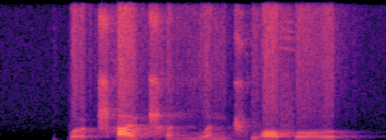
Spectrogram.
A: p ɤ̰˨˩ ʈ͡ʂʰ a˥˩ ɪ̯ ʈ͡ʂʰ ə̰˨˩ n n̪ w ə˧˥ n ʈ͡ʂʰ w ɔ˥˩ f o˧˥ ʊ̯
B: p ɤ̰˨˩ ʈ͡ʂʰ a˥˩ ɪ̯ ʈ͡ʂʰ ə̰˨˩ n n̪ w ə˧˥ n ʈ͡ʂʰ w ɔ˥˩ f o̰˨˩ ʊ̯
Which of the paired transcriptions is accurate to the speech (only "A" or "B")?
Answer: A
